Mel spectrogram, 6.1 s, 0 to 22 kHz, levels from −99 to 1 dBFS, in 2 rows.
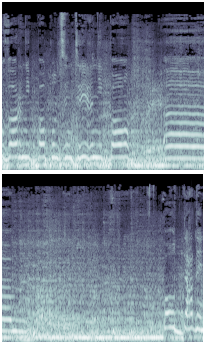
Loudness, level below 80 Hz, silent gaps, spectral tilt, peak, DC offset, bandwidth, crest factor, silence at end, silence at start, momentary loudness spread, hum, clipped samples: -9 LUFS; -24 dBFS; none; -8 dB/octave; 0 dBFS; under 0.1%; 17 kHz; 8 dB; 0 s; 0 s; 1 LU; none; under 0.1%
